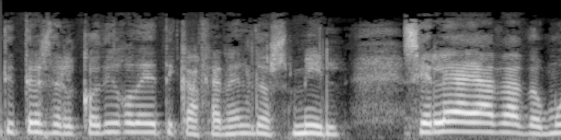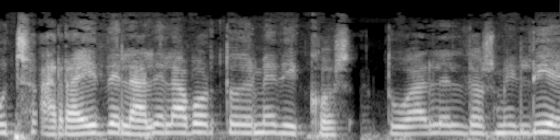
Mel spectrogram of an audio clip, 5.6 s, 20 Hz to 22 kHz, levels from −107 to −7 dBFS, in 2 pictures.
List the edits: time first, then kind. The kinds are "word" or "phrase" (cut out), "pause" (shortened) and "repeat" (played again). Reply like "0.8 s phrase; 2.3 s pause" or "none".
1.0 s word; 2.0 s word; 2.9 s word; 3.5 s word; 4.0 s word; 4.6 s word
